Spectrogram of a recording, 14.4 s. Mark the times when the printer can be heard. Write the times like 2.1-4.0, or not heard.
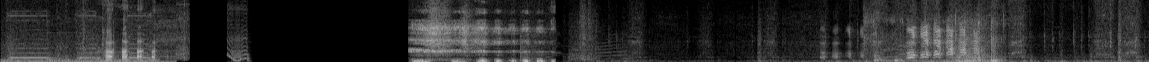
0.0-2.4, 7.0-14.3.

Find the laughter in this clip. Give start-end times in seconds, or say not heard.
1.2-1.9, 5.1-7.0, 10.2-12.2.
